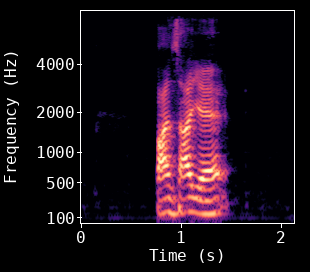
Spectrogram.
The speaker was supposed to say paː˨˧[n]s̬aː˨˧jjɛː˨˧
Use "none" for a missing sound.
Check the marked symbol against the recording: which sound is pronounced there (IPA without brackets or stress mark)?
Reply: n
